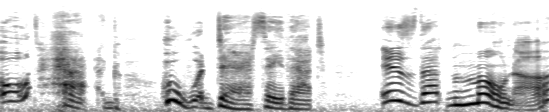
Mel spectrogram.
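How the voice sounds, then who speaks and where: A put-on character voice sits at a fairly high pitch. The pace is very slow. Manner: imitating another character's voice.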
